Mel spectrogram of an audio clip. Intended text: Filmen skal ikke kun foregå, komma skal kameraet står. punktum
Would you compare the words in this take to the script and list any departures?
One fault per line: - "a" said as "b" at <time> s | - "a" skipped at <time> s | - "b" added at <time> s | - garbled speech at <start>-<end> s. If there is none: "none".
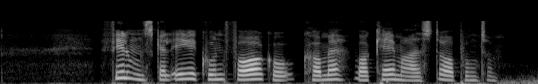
- "skal" said as "hvor" at 3.5 s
